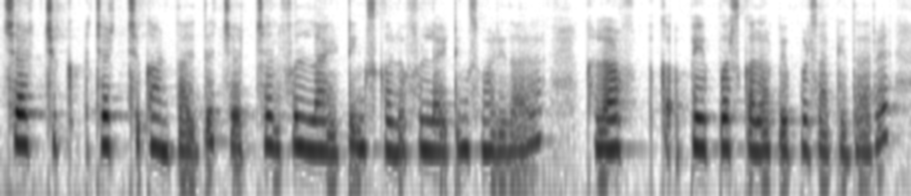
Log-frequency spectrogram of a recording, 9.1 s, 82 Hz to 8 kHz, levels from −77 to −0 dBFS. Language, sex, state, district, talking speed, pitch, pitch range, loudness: Kannada, female, Karnataka, Dakshina Kannada, 100 wpm, 250 Hz, 235-270 Hz, -21 LUFS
